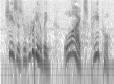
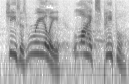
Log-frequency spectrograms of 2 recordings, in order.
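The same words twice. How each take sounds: First: It is said in a calm, plain way. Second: It is said emphatically, with conviction.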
